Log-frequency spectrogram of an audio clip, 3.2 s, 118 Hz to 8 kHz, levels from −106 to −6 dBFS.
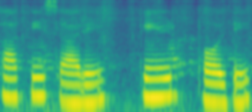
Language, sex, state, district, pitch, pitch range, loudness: Hindi, female, Bihar, West Champaran, 195 Hz, 170-215 Hz, -14 LUFS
